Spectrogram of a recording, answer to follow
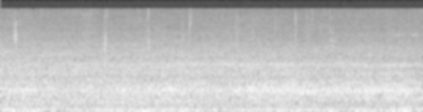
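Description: Steady low rumble of outdoor town ambience with no single event standing out, and a few faint ticks.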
